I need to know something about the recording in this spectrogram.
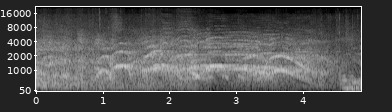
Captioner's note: laughs; cheers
